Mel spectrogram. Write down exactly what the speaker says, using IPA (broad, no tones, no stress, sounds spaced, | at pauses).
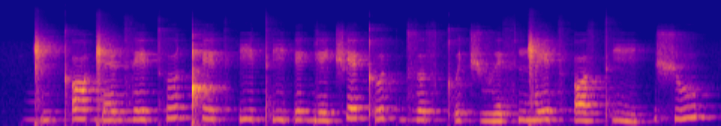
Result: ɡ͡ǁ i kʼ ɔ ɡ͡ǁ ɛ d͡z e t̪ʰ ʊ ǃʰ e t͡sʼ i tʼ i ʔ e ɡ e t͡ʃ ɾ ɛ kʼ ʊ t d͡z o s kʼ ʊ t͡ʃ v ɪ s ŋ͡ǁ e t͡sʼ ɔ z tʼ i | ʃ u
